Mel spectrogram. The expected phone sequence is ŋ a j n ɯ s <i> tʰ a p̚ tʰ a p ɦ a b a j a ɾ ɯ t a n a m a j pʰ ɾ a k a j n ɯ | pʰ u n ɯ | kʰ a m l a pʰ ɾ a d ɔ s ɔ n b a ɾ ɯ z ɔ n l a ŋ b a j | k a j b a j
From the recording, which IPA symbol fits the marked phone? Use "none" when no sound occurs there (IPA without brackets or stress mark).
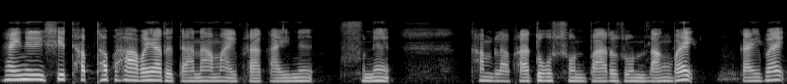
i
